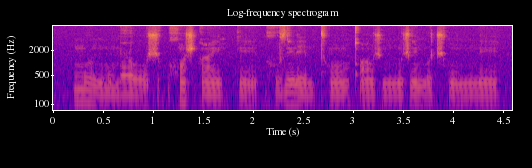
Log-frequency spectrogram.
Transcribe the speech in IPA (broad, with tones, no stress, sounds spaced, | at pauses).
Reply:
m ʊː˦˨ ŋ m o˨ m ʕ oː˨ ʃ | χ õ˦ ʃ q ẽː˨ kː ẽ˨ | x u˨ z ẽ˦ ɾ eː˨ m tʰ õː˨˦ ŋ qʼ õː˨ ʃ nː ũ˨ ʃ ɾ ẽ˦ ŋ ʊ˦˨ t͡ʃʰ ũ˨ nː ẽ˦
